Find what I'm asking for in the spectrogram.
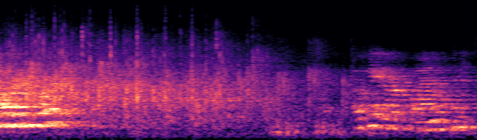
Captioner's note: audience applauding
